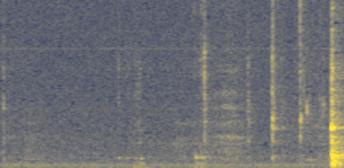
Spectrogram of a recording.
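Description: Near silence with a few faint, light clicks and taps as a plastic spray bottle and cup are handled.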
